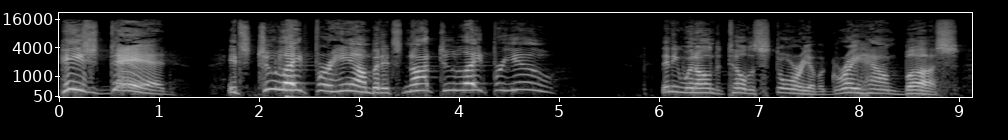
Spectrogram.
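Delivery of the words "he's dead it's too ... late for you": high, drawn-out country-preacher cry; pulpit-pounding preacher. Retold or imitated. Old country preacher warning mourners at a funeral, pulpit-pounding. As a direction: imitate a preacher hammering home a warning. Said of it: "The preacher pounded the pulpit".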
